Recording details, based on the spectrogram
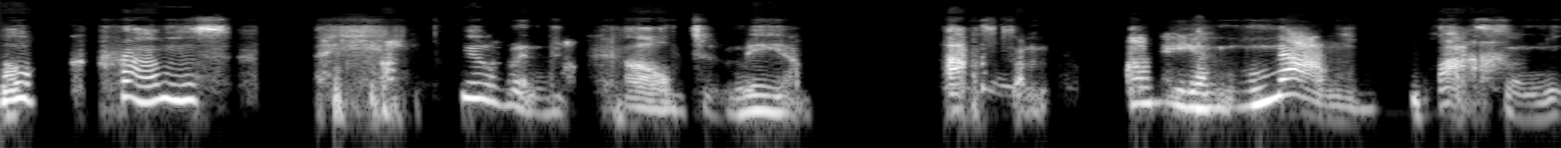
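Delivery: put-on character voice, high, slow, drawn out. Trying a voice impression for the others: Moxie voice. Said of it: "I like trying to do, like, a little moxie".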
